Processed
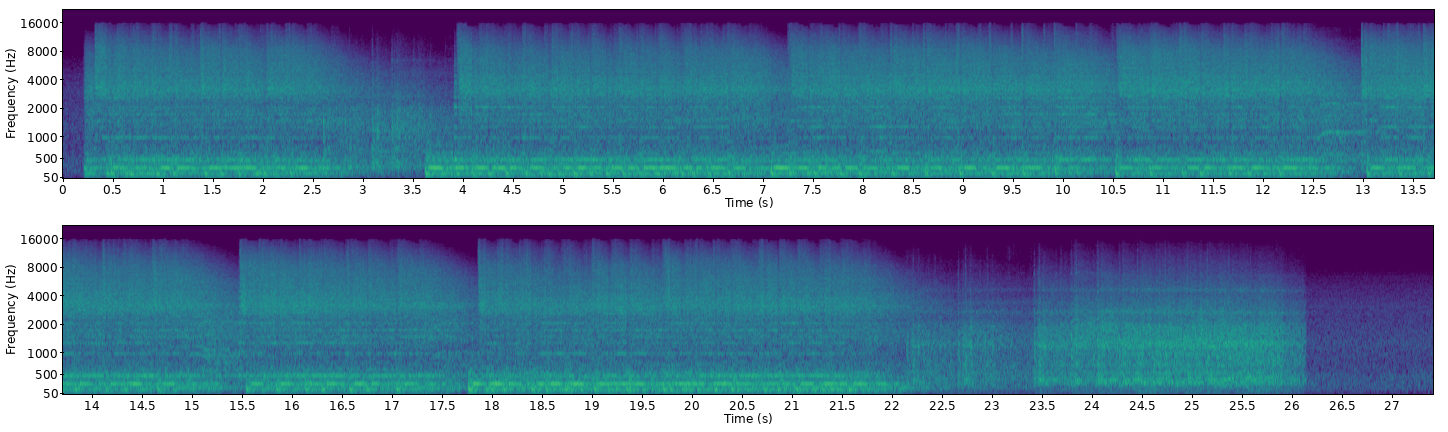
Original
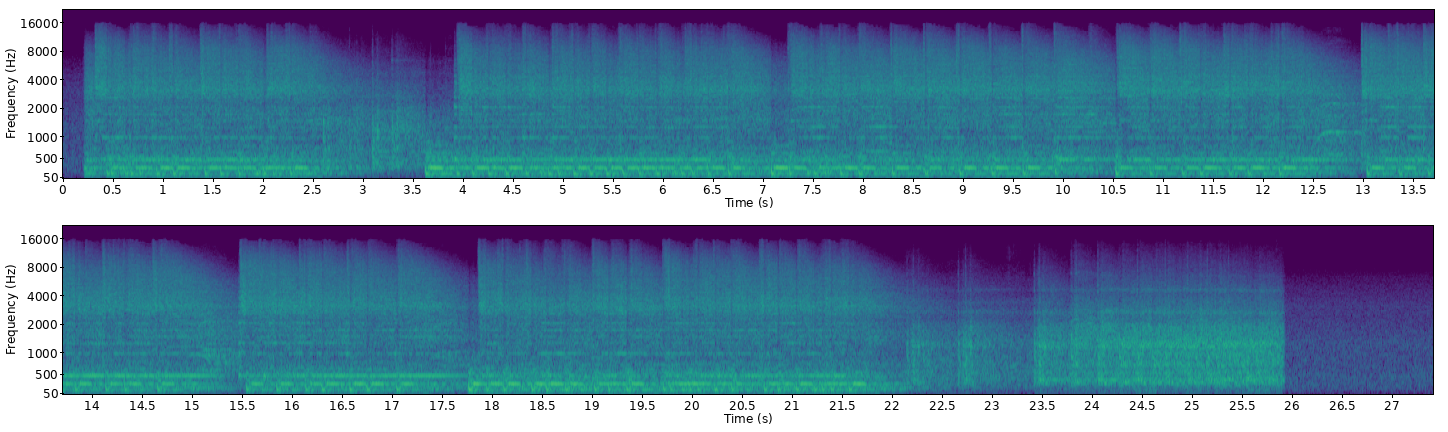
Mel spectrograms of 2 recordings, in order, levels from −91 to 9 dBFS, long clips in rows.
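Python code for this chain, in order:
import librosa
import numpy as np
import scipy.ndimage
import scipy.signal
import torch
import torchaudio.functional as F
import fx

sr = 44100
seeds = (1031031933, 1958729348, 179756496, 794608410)

p1 = fx.peak_eq(x, sr, hz=770.0, db=-4.5, octaves=1.6)
y = p1 + fx.echo_single(p1, sr, ms=218, db=-5.5, dry=0)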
